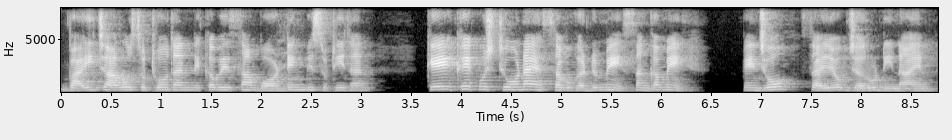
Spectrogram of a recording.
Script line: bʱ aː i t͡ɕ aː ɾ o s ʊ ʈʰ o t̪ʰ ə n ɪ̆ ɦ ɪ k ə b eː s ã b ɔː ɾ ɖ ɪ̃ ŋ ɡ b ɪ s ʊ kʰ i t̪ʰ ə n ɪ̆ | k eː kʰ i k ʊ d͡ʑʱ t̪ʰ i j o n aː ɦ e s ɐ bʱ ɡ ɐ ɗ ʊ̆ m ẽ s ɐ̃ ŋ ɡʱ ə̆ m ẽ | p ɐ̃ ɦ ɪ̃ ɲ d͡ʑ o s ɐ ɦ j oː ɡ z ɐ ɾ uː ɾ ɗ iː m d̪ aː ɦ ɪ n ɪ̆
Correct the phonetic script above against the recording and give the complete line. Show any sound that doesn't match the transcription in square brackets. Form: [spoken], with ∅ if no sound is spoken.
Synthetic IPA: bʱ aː i t͡ɕ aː ɾ o s ʊ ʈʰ o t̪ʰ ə n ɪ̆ ɦ ɪ k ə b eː s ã b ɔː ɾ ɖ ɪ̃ ŋ ɡ b ɪ s ʊ [ʈʰ] i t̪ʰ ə n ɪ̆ | k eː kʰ [e] k ʊ d͡ʑʱ t̪ʰ i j o n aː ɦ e s ɐ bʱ ɡ ɐ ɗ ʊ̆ m ẽ s ɐ̃ ŋ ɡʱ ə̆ m ẽ | p ɐ̃ ɦ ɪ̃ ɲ d͡ʑ o s ɐ ɦ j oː ɡ z ɐ ɾ uː ɾ ɗ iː [n] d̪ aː ɦ ɪ n ɪ̆

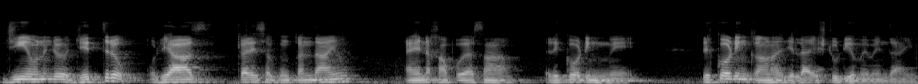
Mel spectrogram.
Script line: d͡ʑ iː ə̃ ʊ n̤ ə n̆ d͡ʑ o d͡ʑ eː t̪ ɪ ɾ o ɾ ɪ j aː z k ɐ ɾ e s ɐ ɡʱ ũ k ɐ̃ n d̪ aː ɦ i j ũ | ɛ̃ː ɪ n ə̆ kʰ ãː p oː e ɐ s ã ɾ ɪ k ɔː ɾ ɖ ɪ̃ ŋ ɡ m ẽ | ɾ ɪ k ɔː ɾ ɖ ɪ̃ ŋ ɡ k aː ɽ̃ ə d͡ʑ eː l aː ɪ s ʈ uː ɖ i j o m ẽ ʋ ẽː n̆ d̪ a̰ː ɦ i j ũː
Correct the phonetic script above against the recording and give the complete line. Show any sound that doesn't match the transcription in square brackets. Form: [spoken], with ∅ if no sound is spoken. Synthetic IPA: d͡ʑ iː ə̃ ʊ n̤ ə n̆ d͡ʑ o d͡ʑ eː t̪ ɪ ɾ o ɾ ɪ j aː z k ɐ ɾ e s ɐ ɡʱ ũ k ɐ̃ n d̪ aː ɦ i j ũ | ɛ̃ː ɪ n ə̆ kʰ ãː p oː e ɐ s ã ɾ ɪ k ɔː ɾ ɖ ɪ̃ ŋ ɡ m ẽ | ɾ ɪ k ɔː ɾ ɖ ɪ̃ ŋ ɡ k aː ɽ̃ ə d͡ʑ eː l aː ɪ s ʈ uː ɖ i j o m ẽ ʋ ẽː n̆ d̪ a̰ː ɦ i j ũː

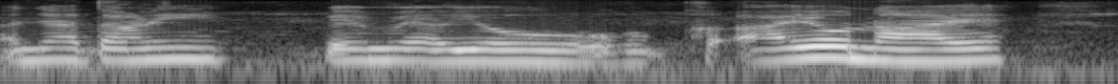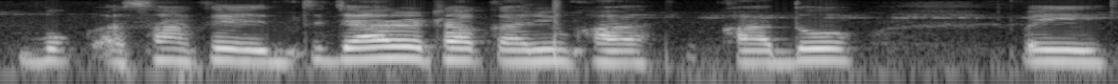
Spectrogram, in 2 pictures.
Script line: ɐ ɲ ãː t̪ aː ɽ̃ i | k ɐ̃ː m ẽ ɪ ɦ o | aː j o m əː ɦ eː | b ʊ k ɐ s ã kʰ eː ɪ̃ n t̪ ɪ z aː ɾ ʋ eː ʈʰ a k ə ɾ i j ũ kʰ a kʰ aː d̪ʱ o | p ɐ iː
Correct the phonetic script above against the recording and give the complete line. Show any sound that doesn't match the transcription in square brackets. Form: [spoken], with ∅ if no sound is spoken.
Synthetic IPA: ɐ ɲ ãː t̪ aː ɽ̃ i | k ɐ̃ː m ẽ ɪ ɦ o | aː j o [n] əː ɦ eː | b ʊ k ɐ s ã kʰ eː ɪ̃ n t̪ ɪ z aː ɾ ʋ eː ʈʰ a k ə ɾ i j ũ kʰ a kʰ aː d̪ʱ o | p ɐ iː

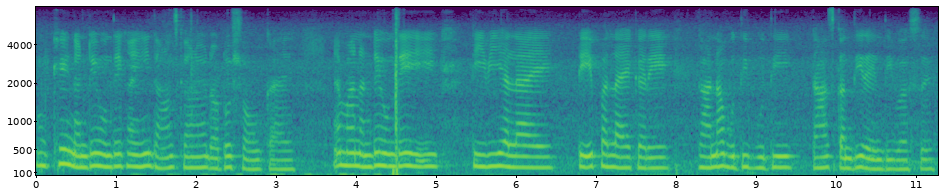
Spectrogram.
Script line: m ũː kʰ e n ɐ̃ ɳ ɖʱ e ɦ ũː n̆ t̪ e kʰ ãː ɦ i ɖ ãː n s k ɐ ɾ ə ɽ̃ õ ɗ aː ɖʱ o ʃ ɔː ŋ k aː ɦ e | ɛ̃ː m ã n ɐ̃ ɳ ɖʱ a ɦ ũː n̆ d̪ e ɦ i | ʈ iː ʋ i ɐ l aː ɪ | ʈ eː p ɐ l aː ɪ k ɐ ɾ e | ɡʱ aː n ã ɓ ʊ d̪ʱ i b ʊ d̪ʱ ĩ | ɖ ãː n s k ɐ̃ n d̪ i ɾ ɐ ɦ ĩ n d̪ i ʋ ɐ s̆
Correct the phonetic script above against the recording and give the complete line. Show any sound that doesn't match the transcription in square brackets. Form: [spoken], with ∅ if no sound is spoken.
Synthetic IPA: m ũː kʰ e n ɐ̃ ɳ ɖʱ e ɦ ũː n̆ [d̪] e kʰ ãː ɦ i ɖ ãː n s k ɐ ɾ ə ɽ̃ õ ɗ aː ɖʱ o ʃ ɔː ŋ k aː ɦ e | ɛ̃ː m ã n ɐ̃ ɳ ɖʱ [e] ɦ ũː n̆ d̪ e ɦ i | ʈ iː ʋ i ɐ l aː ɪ | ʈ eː p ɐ l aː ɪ k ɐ ɾ e | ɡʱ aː n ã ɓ ʊ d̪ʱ i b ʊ d̪ʱ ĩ | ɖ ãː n s k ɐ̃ n d̪ i ɾ ɐ ɦ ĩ n d̪ i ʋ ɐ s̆

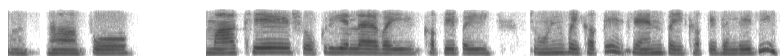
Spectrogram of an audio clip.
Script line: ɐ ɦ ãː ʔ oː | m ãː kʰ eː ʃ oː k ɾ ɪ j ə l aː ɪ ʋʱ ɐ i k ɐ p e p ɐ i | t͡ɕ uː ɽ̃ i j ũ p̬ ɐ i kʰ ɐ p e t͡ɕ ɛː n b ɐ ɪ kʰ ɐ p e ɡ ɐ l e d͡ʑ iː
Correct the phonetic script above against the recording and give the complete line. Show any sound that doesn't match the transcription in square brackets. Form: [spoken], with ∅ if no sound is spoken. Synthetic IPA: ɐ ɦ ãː [p] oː | m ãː kʰ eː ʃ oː k ɾ [i] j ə l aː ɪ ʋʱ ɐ i [kʰ] ɐ p e p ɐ i | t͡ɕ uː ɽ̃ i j ũ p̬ ɐ i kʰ ɐ p e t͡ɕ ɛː n [p] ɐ [i] kʰ ɐ p e ɡ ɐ l e d͡ʑ iː

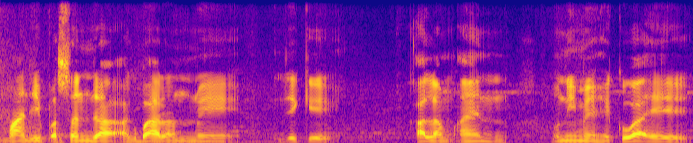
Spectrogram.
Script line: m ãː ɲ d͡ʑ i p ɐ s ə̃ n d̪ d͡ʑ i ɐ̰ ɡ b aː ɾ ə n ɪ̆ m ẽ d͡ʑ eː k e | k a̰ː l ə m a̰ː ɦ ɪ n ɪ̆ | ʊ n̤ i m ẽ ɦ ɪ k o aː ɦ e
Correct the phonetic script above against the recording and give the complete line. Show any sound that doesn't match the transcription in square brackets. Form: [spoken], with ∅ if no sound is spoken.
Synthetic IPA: m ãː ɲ d͡ʑ i p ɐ s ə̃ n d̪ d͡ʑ [a] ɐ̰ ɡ b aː ɾ ə n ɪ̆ m ẽ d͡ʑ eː k e | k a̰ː l ə m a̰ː ɦ ɪ n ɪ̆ | ʊ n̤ i m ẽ ɦ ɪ k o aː ɦ e

